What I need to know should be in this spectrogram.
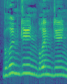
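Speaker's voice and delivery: loud, high, ringing spell; resounding magical recitation; swelling incantation. A narrator's reading. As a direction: project the chant across the deck. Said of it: "Sa voix s'amplifia et résonna".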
